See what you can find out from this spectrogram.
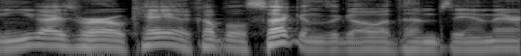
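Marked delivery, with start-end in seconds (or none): none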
